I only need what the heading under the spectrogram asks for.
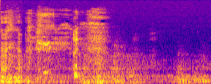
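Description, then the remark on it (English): A sinister roll of thunder: a deep, sustained rumble lasting about two seconds, with brighter crackling texture early on that fades, leaving a low murmuring growl. “Nice sinister roll of thunder after I talk about the concept of asking for money.”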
